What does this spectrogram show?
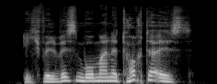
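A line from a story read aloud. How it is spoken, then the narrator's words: Shouting. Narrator (German): schreit Ma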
